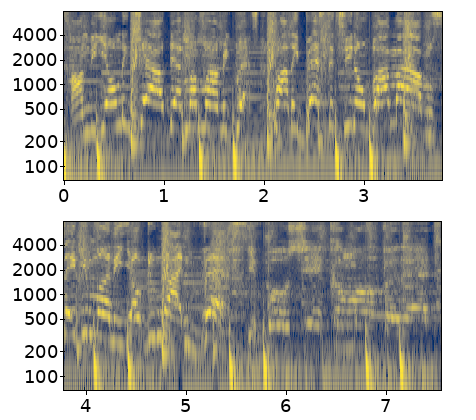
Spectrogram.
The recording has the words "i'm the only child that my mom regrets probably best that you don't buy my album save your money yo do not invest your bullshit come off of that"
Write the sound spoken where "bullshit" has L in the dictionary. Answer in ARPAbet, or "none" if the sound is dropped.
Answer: none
